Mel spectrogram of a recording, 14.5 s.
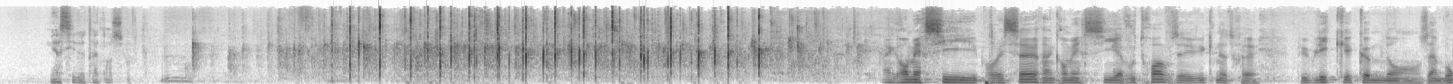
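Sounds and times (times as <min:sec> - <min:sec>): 
speech: 0:00.5 - 0:02.5, 0:08.8 - 0:14.5
audience applause after a lecture: 0:01.8 - 0:08.8.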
